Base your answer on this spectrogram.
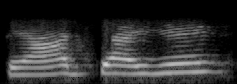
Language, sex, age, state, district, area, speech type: Hindi, female, 30-45, Uttar Pradesh, Azamgarh, rural, conversation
